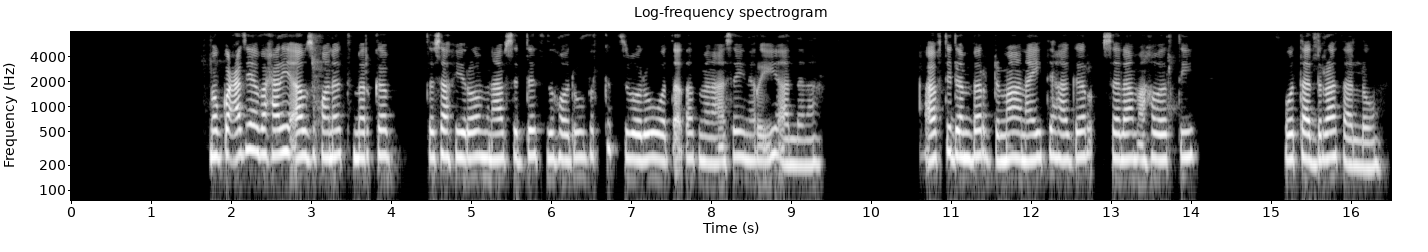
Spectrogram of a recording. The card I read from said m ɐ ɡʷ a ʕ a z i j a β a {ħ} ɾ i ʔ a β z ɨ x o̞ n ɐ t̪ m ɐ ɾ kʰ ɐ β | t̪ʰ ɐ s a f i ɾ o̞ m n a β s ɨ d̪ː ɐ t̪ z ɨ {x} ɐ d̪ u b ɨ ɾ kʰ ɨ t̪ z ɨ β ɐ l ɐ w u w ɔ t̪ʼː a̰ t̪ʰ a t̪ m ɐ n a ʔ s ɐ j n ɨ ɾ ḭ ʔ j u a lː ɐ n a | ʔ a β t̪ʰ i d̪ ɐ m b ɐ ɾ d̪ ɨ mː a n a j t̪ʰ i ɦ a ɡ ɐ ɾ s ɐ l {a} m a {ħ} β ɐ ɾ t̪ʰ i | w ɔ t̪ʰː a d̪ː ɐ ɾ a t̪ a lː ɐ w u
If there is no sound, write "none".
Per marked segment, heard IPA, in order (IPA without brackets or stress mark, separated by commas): ħ, x, a, x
